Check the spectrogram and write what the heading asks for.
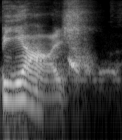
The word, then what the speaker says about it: beige: mauve thing that everyone does beiges and it's pronounced biage like biatch but it's biage mm-hmm yeah I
